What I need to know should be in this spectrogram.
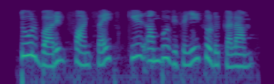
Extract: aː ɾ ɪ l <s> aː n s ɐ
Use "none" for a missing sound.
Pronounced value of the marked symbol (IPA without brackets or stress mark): f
